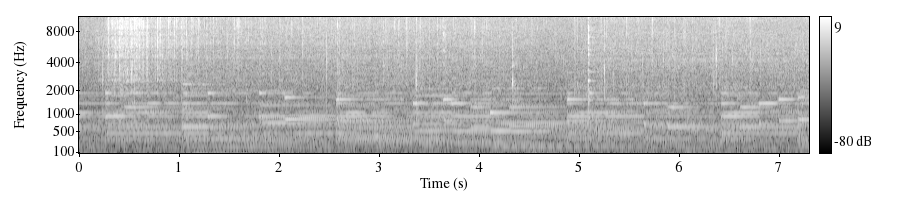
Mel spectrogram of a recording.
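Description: Food sizzling in hot oil in a pan, with a crackling hiss that swells suddenly a moment in and carries on. Background music plays throughout.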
